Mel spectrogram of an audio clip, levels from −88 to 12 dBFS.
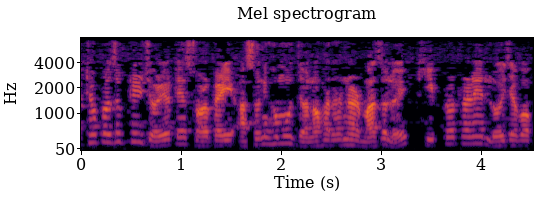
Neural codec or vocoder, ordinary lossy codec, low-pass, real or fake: none; none; 7.2 kHz; real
